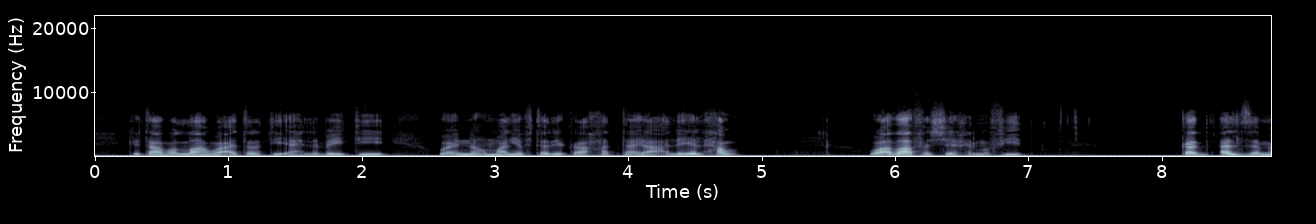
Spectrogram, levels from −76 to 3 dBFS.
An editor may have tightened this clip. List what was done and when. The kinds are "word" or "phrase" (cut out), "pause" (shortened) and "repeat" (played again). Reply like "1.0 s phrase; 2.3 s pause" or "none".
3.1 s word; 4.1 s word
